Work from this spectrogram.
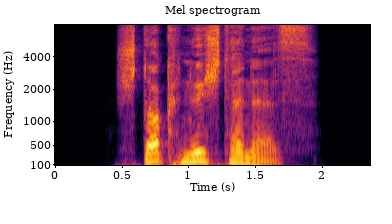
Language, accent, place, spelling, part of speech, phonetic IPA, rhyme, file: German, Germany, Berlin, stocknüchternes, adjective, [ˌʃtɔkˈnʏçtɐnəs], -ʏçtɐnəs, De-stocknüchternes.ogg
- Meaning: strong/mixed nominative/accusative neuter singular of stocknüchtern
